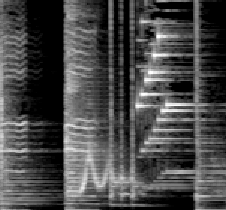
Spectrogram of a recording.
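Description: Children's song backing music with a cartoon boing sound effect. About two-thirds of a second in comes a wobbling boing, followed by a rising whistle-like glide near the end.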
